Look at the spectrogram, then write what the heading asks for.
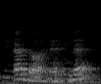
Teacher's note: Ədalətlə sözündə bəli, ahəng qanunumuz pozulub. Biri incə, biri qalın saitimiz var. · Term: ahəng qanunu pozulub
